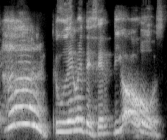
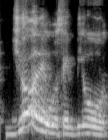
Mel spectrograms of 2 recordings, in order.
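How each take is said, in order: First: Slow, awestruck dog voice; adoring dog. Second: Slow, self-satisfied cat voice; a cat who thinks it is God, unhurried; smug cat. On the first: The dog thanks its feeder in slow, adoring awe. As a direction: gaze up at your master in slow wonder. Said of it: "el perro dice". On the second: The cat, given food, concludes it is God, slowly and smugly. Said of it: "el gato piensa". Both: Acted.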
